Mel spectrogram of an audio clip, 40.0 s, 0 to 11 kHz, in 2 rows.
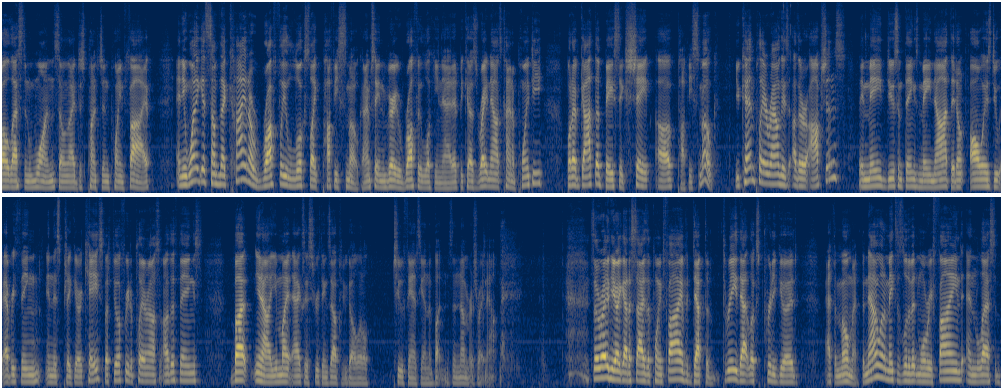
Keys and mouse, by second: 2.6-4.1 middle drag, 4.4-6.6 middle drag, 7.1-8.3 middle drag, 9.0-10.4 middle drag, 11.1 drag, 11.3-13.8 middle drag, 15.4-16.4 drag, 17.2 middle click, 18.4 middle drag, 19.3 middle click, 21.4-22.5 middle drag, 24.9-25.6 middle drag, 26.1-26.5 middle drag, 31.2 middle click, 31.4-31.9 middle drag, 33.8-34.5 middle drag, 35.0-35.4 middle drag, 36.4 middle click.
